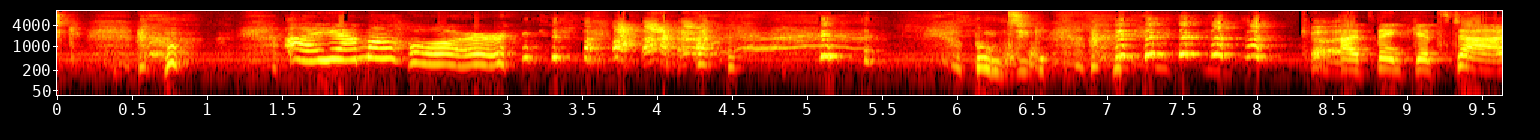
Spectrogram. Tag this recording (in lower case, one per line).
speech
